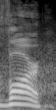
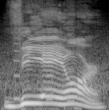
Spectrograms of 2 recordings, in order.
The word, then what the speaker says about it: VAR: Sorry, not VAR. VAR. Apparently, I'm saying it wrong.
